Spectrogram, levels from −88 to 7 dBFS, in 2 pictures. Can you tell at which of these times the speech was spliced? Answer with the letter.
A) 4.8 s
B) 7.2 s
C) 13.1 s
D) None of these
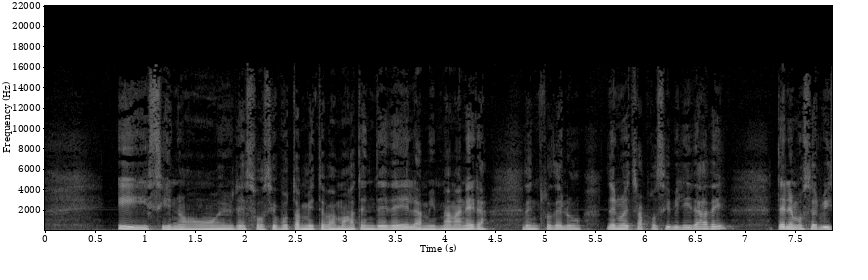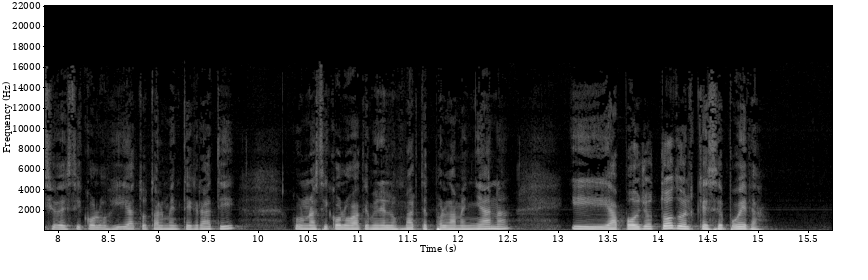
A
